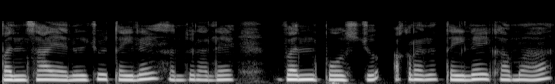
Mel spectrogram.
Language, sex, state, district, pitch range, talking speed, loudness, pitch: Wancho, female, Arunachal Pradesh, Longding, 210-225 Hz, 120 wpm, -16 LUFS, 215 Hz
